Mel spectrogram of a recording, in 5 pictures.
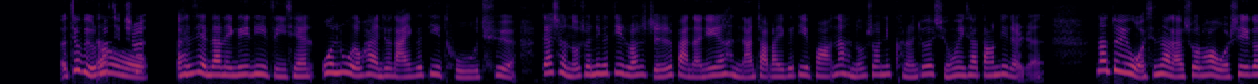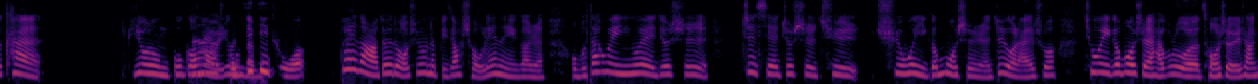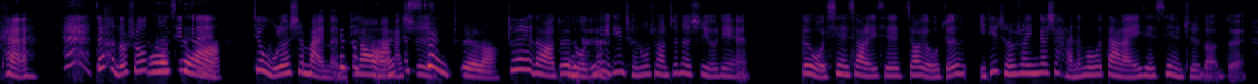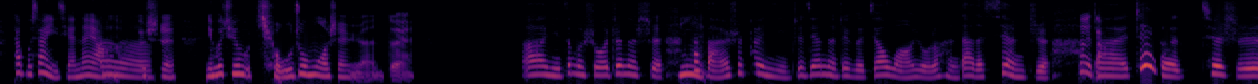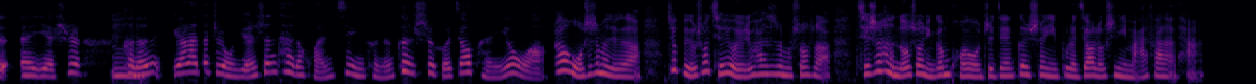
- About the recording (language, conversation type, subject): Chinese, podcast, 在旅途中你如何结交当地朋友？
- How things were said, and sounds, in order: chuckle; chuckle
